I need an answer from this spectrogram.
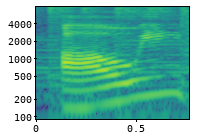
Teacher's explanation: it's basically one word with only three vowel sounds and no consonants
